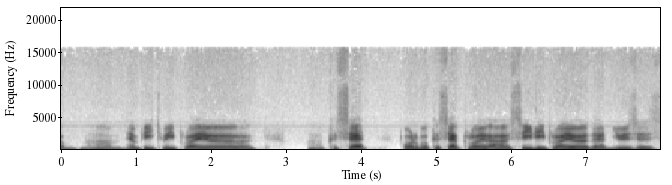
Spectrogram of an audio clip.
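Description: Phone-like narrow audio, man, mid pitch, dry room, casual demonstration, halting explanatory delivery. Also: dry recording. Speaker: radio restorer presenting a repair. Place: indoor home electronics workshop. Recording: tinny, phone-like band-limited sound.

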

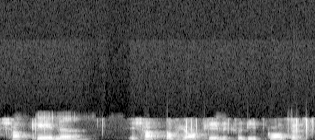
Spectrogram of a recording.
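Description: Man, higher-pitched voice, narrow phone sound, casual customer talk, insistent, repetitive, naive-sounding. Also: very animated, a little slow, breathy edge. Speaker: prank caller posing as customer. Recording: tinny narrow phone line.

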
